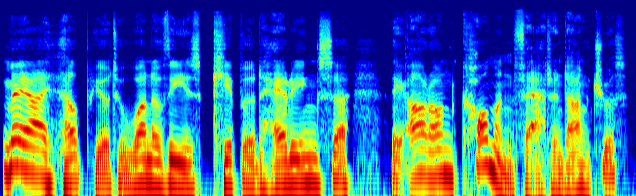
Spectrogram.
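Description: A man narrating plays a bookish Admiralty official in a historical naval audiobook. The voice sits raised in pitch, and he speaks with formal, deferential precision and an anxious courtesy. The recording is dry. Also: very animated, normal speed, vocal fry, no echo. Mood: polite, eager.

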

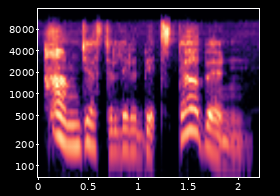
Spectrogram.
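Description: A reader voicing a coy, stubborn Southern belle with a soft, breathy, lilting Southern US accent. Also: medium pitch, huge pitch swings, a little slow, no room sound, pitched above the performer's own voice. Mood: coy, demure.

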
